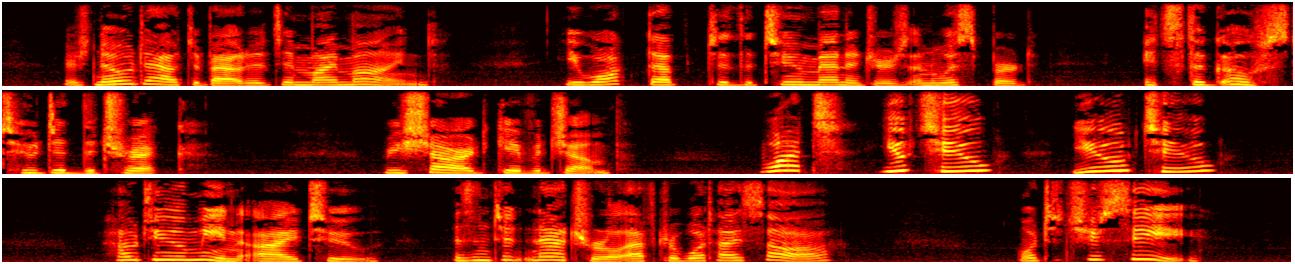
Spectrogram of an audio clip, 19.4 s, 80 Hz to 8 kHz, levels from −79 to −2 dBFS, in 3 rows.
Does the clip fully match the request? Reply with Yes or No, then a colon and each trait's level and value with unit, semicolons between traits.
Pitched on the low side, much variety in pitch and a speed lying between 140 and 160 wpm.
No: high, 245 Hz; wide, 6.4 semitones; average, 155 wpm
